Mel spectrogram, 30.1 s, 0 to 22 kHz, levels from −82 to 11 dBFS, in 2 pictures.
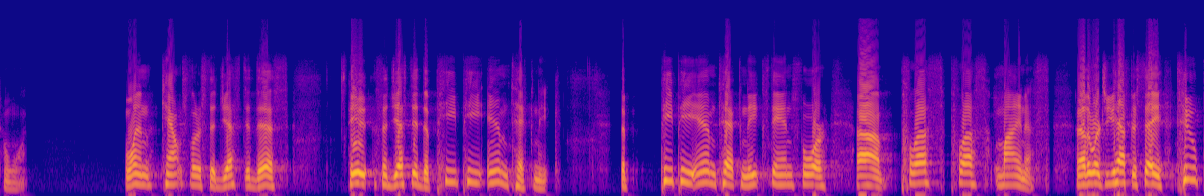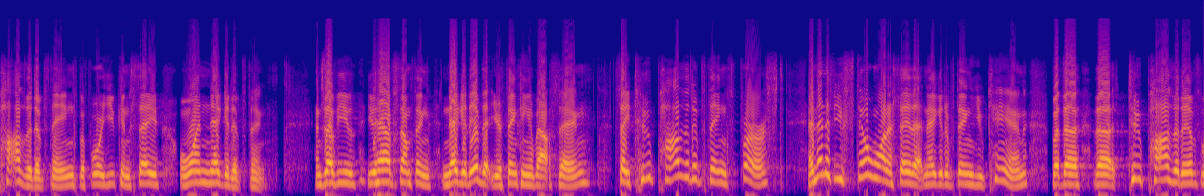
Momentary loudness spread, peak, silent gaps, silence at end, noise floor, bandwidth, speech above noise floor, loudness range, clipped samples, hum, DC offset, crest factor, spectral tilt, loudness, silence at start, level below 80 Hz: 10 LU; -2 dBFS; none; 0 s; -72 dBFS; 13 kHz; 60 dB; 5 LU; under 0.1%; none; under 0.1%; 12 dB; -6.5 dB/octave; -12 LUFS; 0.05 s; -50 dBFS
